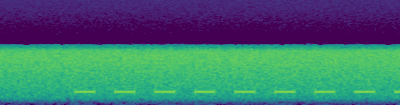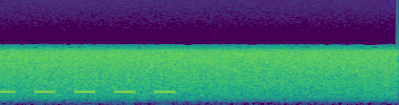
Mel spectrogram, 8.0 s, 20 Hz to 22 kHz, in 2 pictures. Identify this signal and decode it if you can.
Telephone call progress tone (single-tone plan, as in most of Europe), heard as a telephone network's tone, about 420 Hz, 0.2 s on and 0.2 s off, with phone line noise. Congestion tone.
